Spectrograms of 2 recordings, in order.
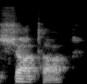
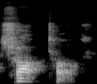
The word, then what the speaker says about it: Choctaw: She was a Shatta, not Choctaw. This is another thing that the whites mispronounced the name of the original Native Americans, or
